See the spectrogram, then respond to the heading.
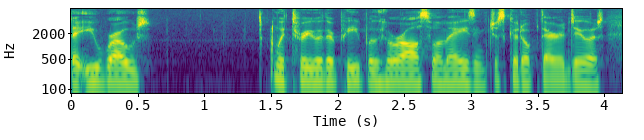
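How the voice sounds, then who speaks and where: A woman talks at a very fast pace with a very deep, low pitch and monotone, flat intonation. The sound is dry and close with no echo. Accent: Dublin. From Dublin, Ireland. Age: 30s. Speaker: lead singer. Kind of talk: casual chat.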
